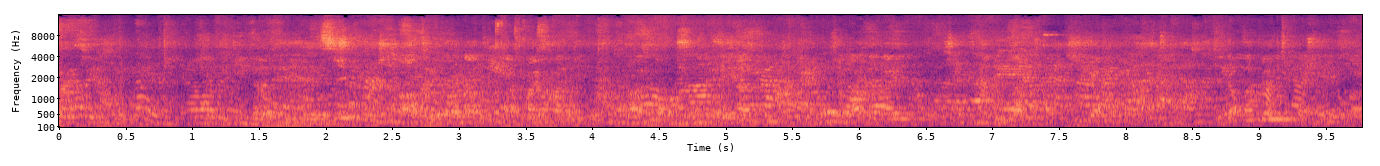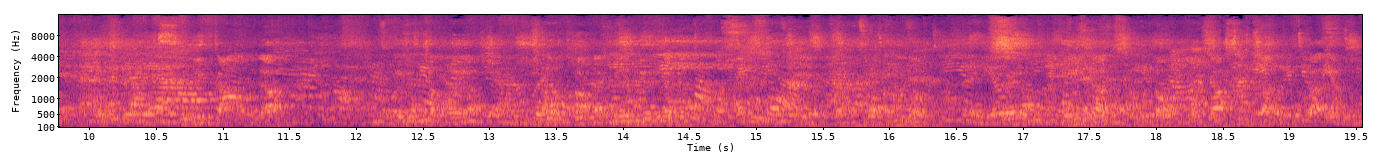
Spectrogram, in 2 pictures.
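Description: Many adults chatter at once, close and farther off.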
